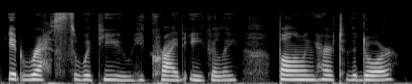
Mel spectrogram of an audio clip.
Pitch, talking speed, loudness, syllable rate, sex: 205 Hz, 175 wpm, -18 LUFS, 4.6 syllables/s, female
